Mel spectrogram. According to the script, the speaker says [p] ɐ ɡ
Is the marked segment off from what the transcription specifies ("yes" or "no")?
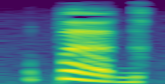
no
